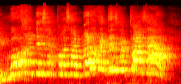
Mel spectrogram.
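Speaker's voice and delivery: high, mounting yelled command; reenacted panicked shout. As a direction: shriek the order in acted panic. Retells shouting panicked orders. (orden gritada con pánico actuado)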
